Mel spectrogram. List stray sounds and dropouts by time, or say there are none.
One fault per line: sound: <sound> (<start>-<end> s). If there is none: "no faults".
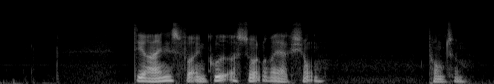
no faults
